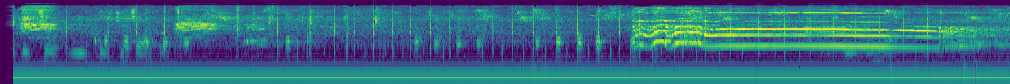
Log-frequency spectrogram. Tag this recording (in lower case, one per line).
crowing
fowl
rooster
cluck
